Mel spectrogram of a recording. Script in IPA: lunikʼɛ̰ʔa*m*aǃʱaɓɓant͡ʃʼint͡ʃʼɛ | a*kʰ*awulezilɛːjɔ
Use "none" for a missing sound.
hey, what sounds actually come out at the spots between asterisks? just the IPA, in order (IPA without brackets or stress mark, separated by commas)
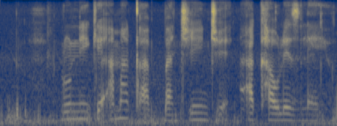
m, kʰ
